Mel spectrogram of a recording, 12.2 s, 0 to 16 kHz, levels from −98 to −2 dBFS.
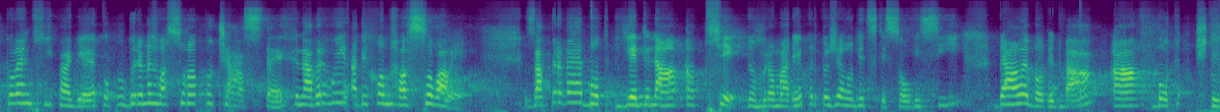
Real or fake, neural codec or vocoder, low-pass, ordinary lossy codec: fake; codec, 44.1 kHz, 2.6 kbps, DAC; 14.4 kHz; Opus, 16 kbps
